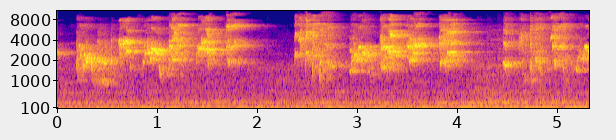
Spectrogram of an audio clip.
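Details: Chattering budgerigar courtship: a male chirps and beak-taps toward a female, producing rapid scratchy chirps in two dense runs with a brief pause in between.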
